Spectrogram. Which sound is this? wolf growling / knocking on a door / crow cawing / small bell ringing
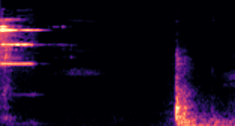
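small bell ringing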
